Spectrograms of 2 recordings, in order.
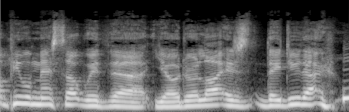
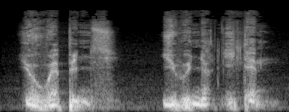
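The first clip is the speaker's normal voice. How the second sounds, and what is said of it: Yoda impression. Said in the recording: “my best Yoda impression ... That's really good. That's really good.”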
